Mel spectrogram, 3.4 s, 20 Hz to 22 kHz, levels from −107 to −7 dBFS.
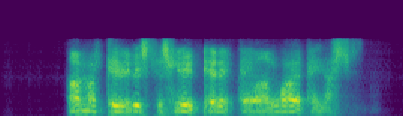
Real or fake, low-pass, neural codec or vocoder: fake; 5.4 kHz; codec, 16 kHz, 0.5 kbps, FreqCodec, smaller model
